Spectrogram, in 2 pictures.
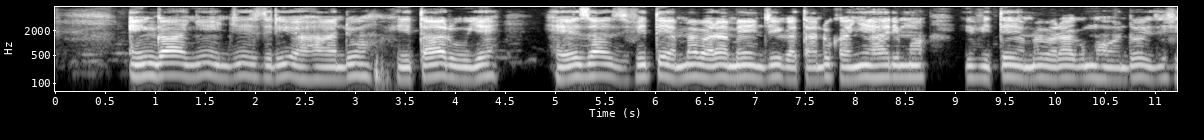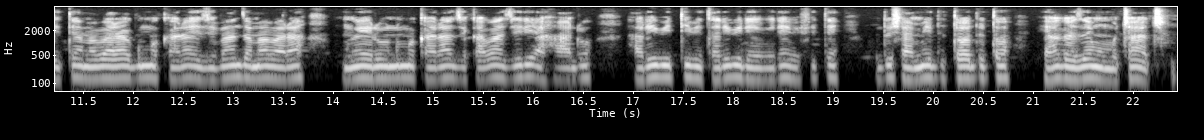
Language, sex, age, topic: Kinyarwanda, male, 25-35, agriculture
